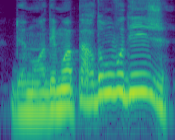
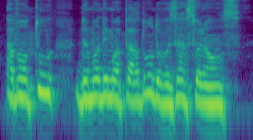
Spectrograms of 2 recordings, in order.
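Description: First: Loud shriek climbing into falsetto; falsetto rage. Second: High, tense angry demand; through clenched teeth. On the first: Countess repeats her demand in excess of anger, shrieking falsetto. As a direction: insist furiously, voice shooting up high. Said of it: "détonnant en fausset dans l'excès de sa colère". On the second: Aunt demands an apology from niece, through clenched teeth. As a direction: demand it with barely held-in fury. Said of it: "les dents serrées". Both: A narrator's reading.

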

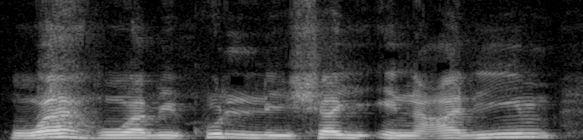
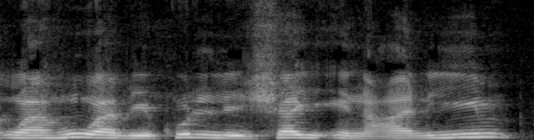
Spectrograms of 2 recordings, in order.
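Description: First: "وهو" said "wahwa", no vowel on the h; silent-vowel ha. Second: Said in the usual way. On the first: Shown as a demonstration. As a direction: close "وهو" straight from h to w. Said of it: "بإسكان الهاء من هو". (إسكان الهاء في "وهو")

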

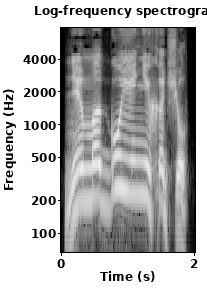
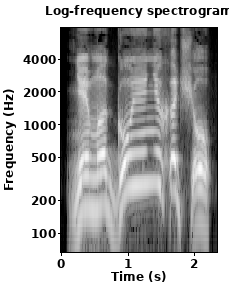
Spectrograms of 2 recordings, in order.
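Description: First: High, slow, sneering refusal; grating, disagreeable old crank; nasty voice. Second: A lightly voiced grating creak, slow; creaky sneering refusal, winding down; creaking at low revs. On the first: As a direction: make the voice as unpleasant as you can. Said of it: "Голос был не просто неприятным". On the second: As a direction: scrape it out like a slowing power saw. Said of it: "проскрипела электропила уже на малых оборотах". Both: A narrator's reading.

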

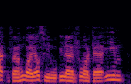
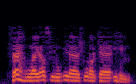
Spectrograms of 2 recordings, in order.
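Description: First: Said in the usual way. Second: فهو in two syllables, fah-wa; vowelless ha. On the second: Shown as a demonstration. Teacher shows the same rule, فهو pronounced fahwa. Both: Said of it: "قرأ قالون بإسكان الهاء".

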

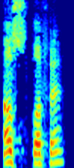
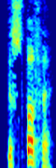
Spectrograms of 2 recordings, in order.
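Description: First: أصطفى with a firm opening glottal stop and open a, astafa; interrogative hamza. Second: اصطفى begun with a light i, istafa; connecting hamza. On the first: Teacher reading the question form to students, hamza sounded firmly. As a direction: start أصطفى on a clear cut-off hamza, astafa. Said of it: "بهمزة الاستفهام". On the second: Teacher showing the connecting-hamza reading to students, light i. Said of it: "هذه همزة وصل". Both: Shown as a demonstration.

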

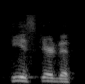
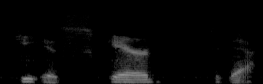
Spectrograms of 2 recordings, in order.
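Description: First: Preacher hammering the point; emphatic repeat. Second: Softer, dropping away to almost nothing; hushed, ominous storytelling; hushed dread. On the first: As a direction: drive the repeat home. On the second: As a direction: let the fear sink in quietly. Narrator dwells on fear. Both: A narrator's reading.

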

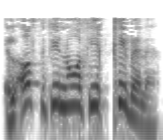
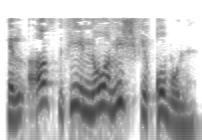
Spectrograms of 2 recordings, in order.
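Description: First: قبلة said as qebela, kasra under q and fatha on b, pitched higher; the right reading qibala. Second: قبلة said as qubula, with u after q and b; not qubula. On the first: Teacher to students, stressing the correct reading qebela. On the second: Teacher to students, giving the reading ruled out. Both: Shown as a demonstration. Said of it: "ليس في قبلة".

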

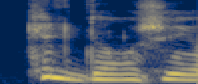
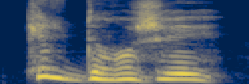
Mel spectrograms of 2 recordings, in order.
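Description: First: Said in the usual way. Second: Louder, fervent outburst; sudden exalted cry. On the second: Acted. Old father cries out fearing for Tremle's grandson, exalted. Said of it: "s'écria le vieillard avec une soudaine exaltation".

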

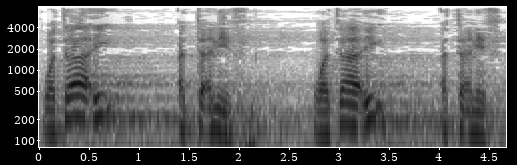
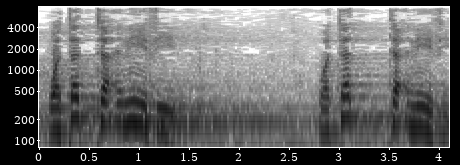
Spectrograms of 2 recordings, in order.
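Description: First: وتاء التأنيث with a long taa and a clear hamza; full hamza form. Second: وتتأنيث slow, with the hamza dropped, taa run straight into the next syllable. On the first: Teacher gives his students the correct original form, hamza clearly sounded. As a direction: pronounce وتاء التأنيث fully, glottal stop intact. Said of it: "الأصل أن يقول". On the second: Teacher reads the poem's clipped form to his class, slow, hamza dropped. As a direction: say وتتأنيث slowly, eliding the hamza. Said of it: "حذف الهمزة". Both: Shown as a demonstration.

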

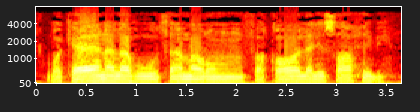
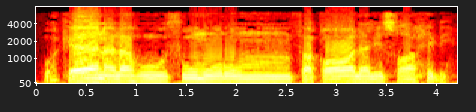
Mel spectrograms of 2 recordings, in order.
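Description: First: Said in the usual way. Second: ثمر recited "thumur", u on tha and mim; slow recitation, saying ثمر as thumur; damma on both letters. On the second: Shown as a demonstration. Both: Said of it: "بضم الثاء والميم معا هكذا".

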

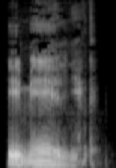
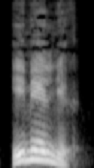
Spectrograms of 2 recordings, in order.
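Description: First: Said in the usual way. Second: High, loud asking; raised, urgent question; loud alarmed question. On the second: A narrator's reading. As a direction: call out the name in alarm. Rider asks after another comrade.

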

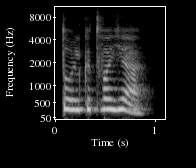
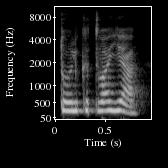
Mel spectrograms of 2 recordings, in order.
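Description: First: Loud high scream of ecstasy. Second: Raised cry of passion; cried out. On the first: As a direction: scream it out at the peak, much higher. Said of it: "кричала девушка". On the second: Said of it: "выкрикнула Виктория". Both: A narrator's reading.

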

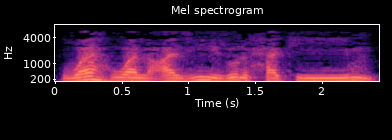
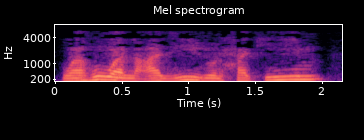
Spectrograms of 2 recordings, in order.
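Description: First: وهو as wahwa; lightened silent ha. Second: وهو as wahuwa; voweled ha. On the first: Teacher shows Qalun's reading, وهو as wahwa. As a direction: say وهو with no vowel on ha. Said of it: "بإسكان الهاء تخفيفا هكذا". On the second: Teacher quotes the verse before the variant, وهو as wahuwa. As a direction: say وهو with damma on the ha. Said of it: "بإسكان الهاء تخفيفا". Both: Shown as a demonstration.

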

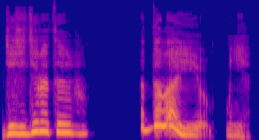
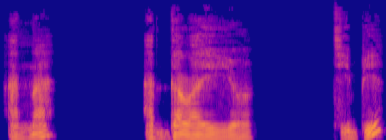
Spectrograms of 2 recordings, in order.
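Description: First: High, halting confession; timid young witch. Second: Incredulous checking back. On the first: Acted. Young witch confesses to her elders, timidly. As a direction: admit it in a small high voice, pausing. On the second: A narrator's reading. Old witch queries the young one's claim, slowly incredulous. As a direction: space it out with heavy pauses. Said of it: "переспросила матушка Буревей".

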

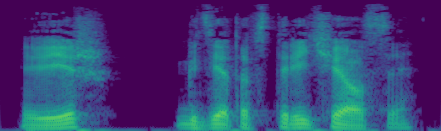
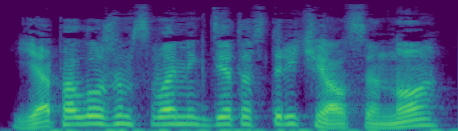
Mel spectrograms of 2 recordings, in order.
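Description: First: Spiteful sneer. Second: Much higher, haughtily strained voice; raised voice. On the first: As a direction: throw the words back without raising the voice. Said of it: "злобно осклабился Рогожин". (негромкая злая передразнивающая реплика) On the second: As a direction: pitch it right up in affronted protest. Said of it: "возвысил голос Ганя". (высокий возмущённый голос) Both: A narrator's reading.

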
